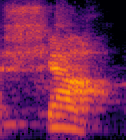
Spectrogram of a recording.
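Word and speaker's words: Xia: uh in Chinese history which is called the Sha uh that's spelled x a in the in the modern Western romanization system the pinion system of of spelling Chinese words the Sha the Sha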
